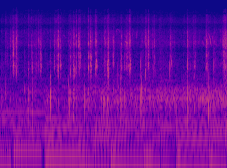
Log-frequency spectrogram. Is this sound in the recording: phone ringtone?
no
